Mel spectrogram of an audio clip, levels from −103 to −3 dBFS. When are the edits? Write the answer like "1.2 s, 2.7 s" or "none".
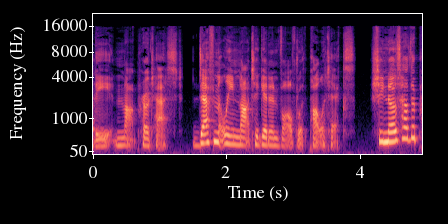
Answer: none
